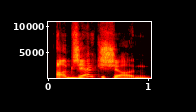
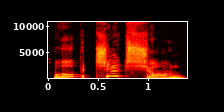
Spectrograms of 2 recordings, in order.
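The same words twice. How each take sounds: First: Higher mock courtroom cry; badly faked dramatic objection; terrible Cubics impression. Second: Very high, drawn-out squeaky objection; badly faked falsetto cry, stretched slowly; even worse Cubics impression. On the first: Streamer imagining a recorded objection, terrible impression. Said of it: "it's a terrible Cubics impression". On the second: Streamer retrying a terrible impression, even worse, hammed-up falsetto. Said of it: "that's even worse".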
